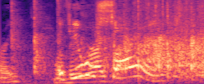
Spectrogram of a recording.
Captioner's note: audience clapping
